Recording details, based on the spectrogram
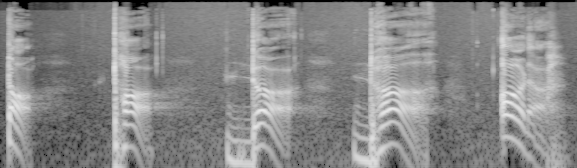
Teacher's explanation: इसका जो उच्चारण होगा मुर्धा से होगा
